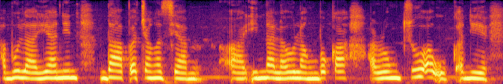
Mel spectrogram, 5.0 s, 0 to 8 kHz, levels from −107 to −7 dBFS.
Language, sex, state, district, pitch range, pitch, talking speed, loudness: Mizo, female, Mizoram, Aizawl, 210-235 Hz, 225 Hz, 225 wpm, -11 LUFS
